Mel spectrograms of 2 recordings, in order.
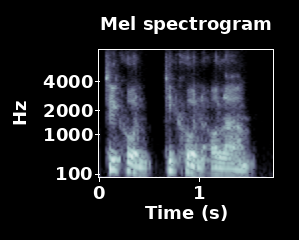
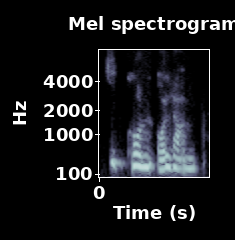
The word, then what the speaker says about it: Tikkun Olam: And gave a wonderful talk about the concept of Tikkun Olam. Am I saying it right? – Tikkun Olam? Tikkun Olam. – Tikkun Olam. Mm-hmm.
